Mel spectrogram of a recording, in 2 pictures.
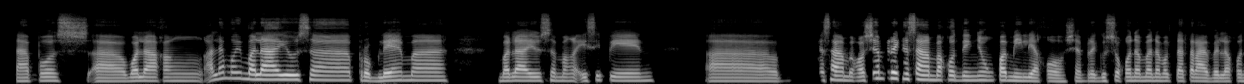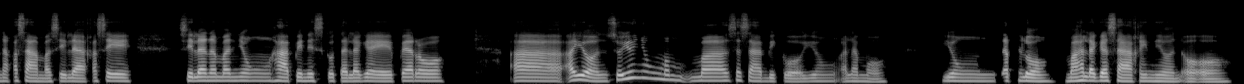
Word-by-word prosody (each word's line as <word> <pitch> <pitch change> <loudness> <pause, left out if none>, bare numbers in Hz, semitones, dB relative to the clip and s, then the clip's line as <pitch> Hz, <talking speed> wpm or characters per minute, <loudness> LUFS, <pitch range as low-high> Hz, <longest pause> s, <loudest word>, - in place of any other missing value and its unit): Tapos, 165 +2 -3
ah, 150 0 +1
wala 170 0 +3
kang, 170 -1 -5
alam 250 +4 -1
mo 280 - -1
yung 270 - -3
malayo 220 -1 +8
sa 200 -3 +1
problema, 190 +3 +2 0.5
malayo 175 0 +3
sa 185 - -4
mga 170 -1 -4
isipin. 175 -1 -3 0.5
Ah, 155 -1 -2 0.4
kasama 195 -1 +2
ko 180 - +2
siyempre 280 0 +5
kasama 220 -4 +5
ko 210 - +1
din 195 0 -1
'yong 190 -1 -4
pamilya 175 -5 +2
ko. 150 -2 -1
Siyempre 155 +1 -4
gusto 165 +3 -2
ko 175 - +1
naman 170 0 0
na 170 - -1
magta-travel 155 -2 0
ako 160 - -7
na 155 - -4
kasama 150 -4 0
sila. 150 -2 0
Kasi, 160 0 -1 0.5
sila 175 0 +3
naman 175 0 0
'yong 170 -1 -4
happiness 165 -1 0
ko 165 - -3
talaga 155 +2 0
eh. 150 -1 +1
Pero, 165 -2 0 0.6
ah, 165 -1 +2
ayon! 185 -7 +2
So 220 - -1
'yon 305 +3 0
'yong 280 -3 -5
mam 220 -3 -3 0.2
masasabi 175 -4 -1
ko 140 -2 -3
'yong 150 +1 -8
alam 150 -1 -6
mo, 130 -2 -7 0.7
'yong 155 -2 -4
3, 160 -4 0
mahalaga 175 +1 +4
sa'kin 155 -1 +1
'yon, 140 -2 -2
oo. 130 0 -3
170 Hz, 145 wpm, -23 LUFS, 155-185 Hz, 0.7 s, malayo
